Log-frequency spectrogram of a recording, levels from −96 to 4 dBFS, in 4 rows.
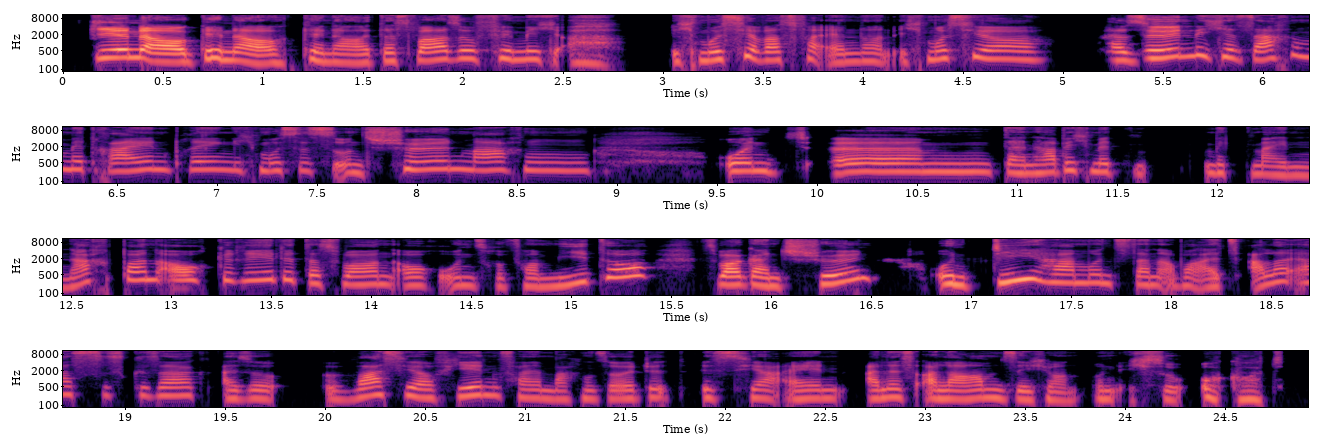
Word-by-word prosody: Genau, 265 -8 +12
genau, 190 -7 +4
genau. 190 -6 -1
Das 210 +3 -4
war 225 +3 +5
so 255 +1 0
für 255 +1 -3
mich: 240 0 -3
„Oh, - - -7 0.5
ich - - -3
muss 230 +2 +2
hier 285 -6 +1
was 225 0 +1
verändern. 200 +1 -6
Ich - - -10
muss 255 +2 -1
hier 245 -5 -1 0.3
persönliche 270 +7 +4
Sachen 260 +6 -1
mit 280 -3 -8
reinbringen. 275 +2 -4
Ich 255 - -15
muss 250 +1 -3
es 250 - 0
uns 210 -2 -5
schön 290 0 -1
machen“ 260 -1 -5 0.6
und, 245 -3 -3
ähm, 230 0 0
dann 210 -1 -5
habe 225 +4 -3
ich 250 -1 -9
mit 230 -1 -6 0.4
mit 210 0 -11
meinen 175 -2 -8
Nachbarn 315 - -2
auch 155 0 -1
geredet. 310 -1 -5
Das 235 -1 -4
waren 215 0 -1
auch 200 0 -5
unsere 195 -2 -9
Vermieter. 210 - -1 0.4
Es - - -13
war 215 0 +8
ganz 195 -4 0
schön, 245 +9 +1 0.3
und 215 -4 0
die 320 +4 +5
haben 255 -1 0
uns 240 -2 -4
dann 215 -1 -4
aber 195 0 -6
als - - -2
Allererstes 255 -2 -3
gesagt: 235 +1 -5
„Also 180 -1 -6 0.2
was 225 +9 0
ihr 215 -4 -1
auf 195 - -9
jeden 235 +1 -2
Fall 195 -3 -6
machen 180 +1 -9
solltet, 185 +2 -7
ist 195 +1 -2
ja 190 -2 -4
ein 185 +1 -6
alles 195 +1 -3
Alarm 185 +2 -1
sichern.“ 165 -2 -6
Und 175 0 -8
ich - - -4
so: 165 -3 -7
„Oh 210 -4 -2
Gott, 175 -2 -8
230 Hz, 180 wpm, -25 LUFS, 195-255 Hz, 0.6 s, Genau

